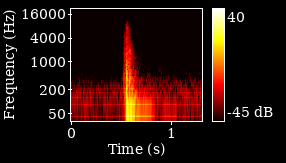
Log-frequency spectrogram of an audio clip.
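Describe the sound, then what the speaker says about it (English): A door is shut once with a single close, solid thump and a short rattling decay, inside a quiet room, with no voices. "Now shut the door"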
